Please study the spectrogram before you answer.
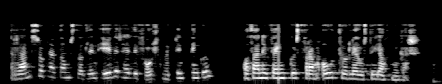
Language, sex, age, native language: Icelandic, female, 50-59, Icelandic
